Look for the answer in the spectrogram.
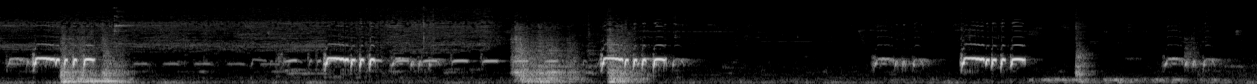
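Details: Local zebra dove, a frequent singer, on a training master: repeated bubbling, trilled cooing phrases separated by pauses, broken by loud thumps and clatter, with a low hum near the end.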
